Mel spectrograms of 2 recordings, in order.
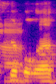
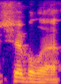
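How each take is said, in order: First: The word begins with a plain s sound. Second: The word begins with an sh sound. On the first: The speaker is not from the right group. The speaker calls it wrong. "they couldn't pronounce it right. So instead of Sha, they would pronounce it Sa" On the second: The speaker belongs to the right group. The speaker calls it right. "the test word is Shibboleth"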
